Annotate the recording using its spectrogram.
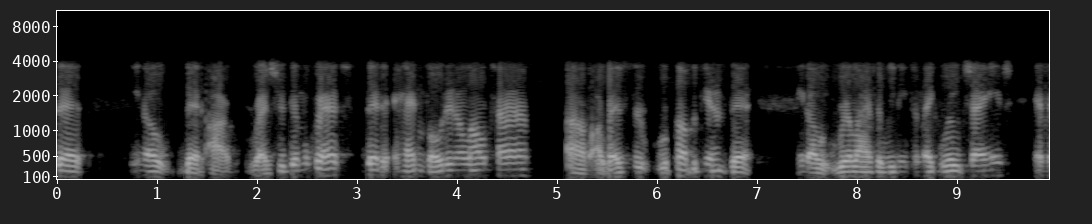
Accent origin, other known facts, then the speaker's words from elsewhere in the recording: Louisville, Kentucky, United States; my foundation growing up in the West End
